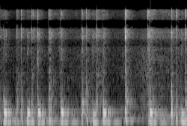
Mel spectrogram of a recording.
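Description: Mridangam played with fast finger strokes, playing a mohra. Ringing pitched strokes on the right head sound over the deep bass of the left head.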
